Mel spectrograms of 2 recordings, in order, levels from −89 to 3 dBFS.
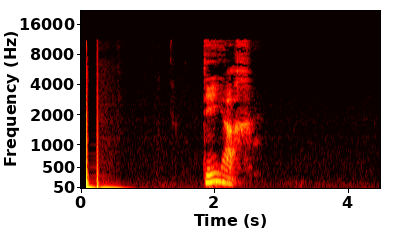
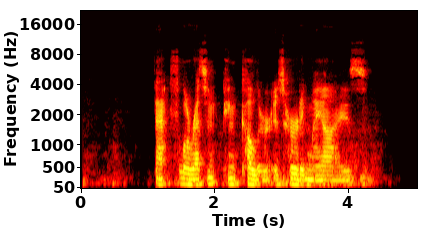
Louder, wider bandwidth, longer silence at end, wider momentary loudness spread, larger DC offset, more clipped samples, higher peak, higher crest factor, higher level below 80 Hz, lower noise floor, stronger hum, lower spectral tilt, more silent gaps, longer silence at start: second, -30 LUFS vs -21 LUFS; first, 11.5 kHz vs 9.2 kHz; first, 1.95 s vs 0.7 s; first, 12 LU vs 7 LU; neither; neither; second, -4 dBFS vs 0 dBFS; about the same, 26 dB vs 22 dB; first, -36 dBFS vs -64 dBFS; first, -71 dBFS vs -61 dBFS; neither; about the same, -6 dB/octave vs -5.5 dB/octave; neither; about the same, 0.1 s vs 0.05 s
